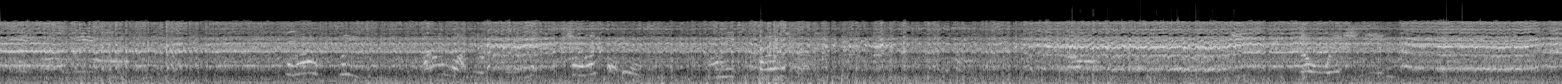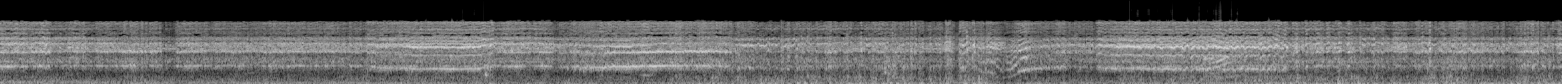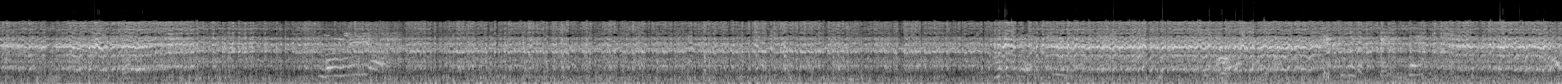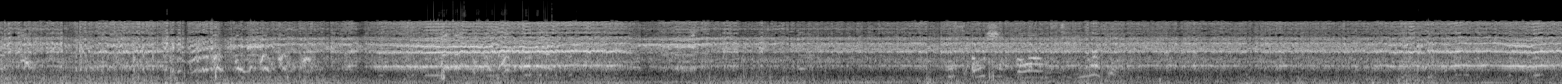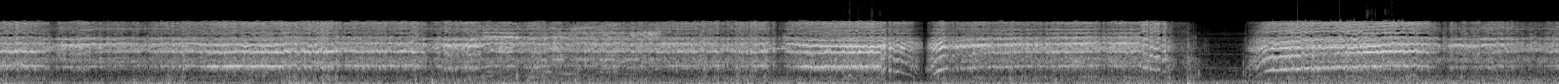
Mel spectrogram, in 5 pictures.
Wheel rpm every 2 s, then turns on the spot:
230, 230, 230, 230, 220, 220, 220, 220, 230, 230, 220, 220, 210, 190, 220, 230, 220, 240, 240, 230, 230, 210, 220, 220, 200, 220, 220, 230, 230, 230, 230, 230, 220, 230, 230, 200, 180, 90, 210.
none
